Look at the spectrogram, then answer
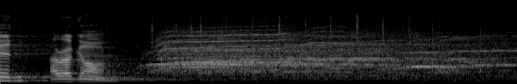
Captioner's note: audience applauds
